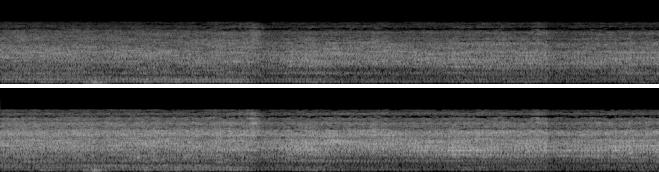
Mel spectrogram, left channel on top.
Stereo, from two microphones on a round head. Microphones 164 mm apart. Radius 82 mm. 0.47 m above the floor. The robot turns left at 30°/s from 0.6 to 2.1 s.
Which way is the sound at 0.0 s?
85° right.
